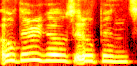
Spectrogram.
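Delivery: very high, giddy, excited head-voice falsetto, swooping. Calling out the moment the line opens: excited falsetto. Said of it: "What was that falsetto?".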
